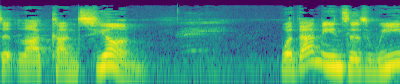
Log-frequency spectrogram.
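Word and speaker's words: canción: I just pronounce it la cancion what that means is we need to make this word into an ague that word in other words we need to put the emphasis on the last syllable and the way we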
